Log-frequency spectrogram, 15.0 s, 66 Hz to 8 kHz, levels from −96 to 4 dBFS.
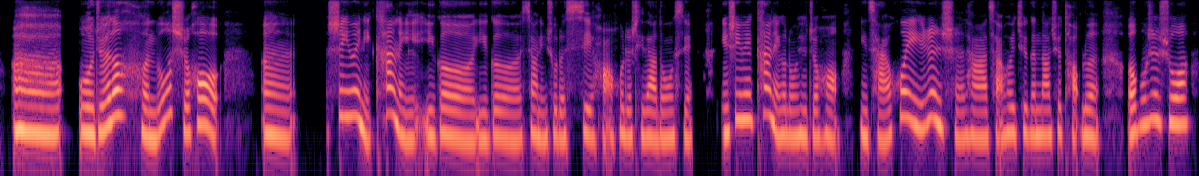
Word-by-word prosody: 呃， 220 -2 +5 0.2
我 220 -1 +5
觉 225 +7 +4
得 345 +2 +9
很 205 - -1
多 280 - -1
时 220 - -1
候， 255 -3 +5 0.5
嗯， 200 -3 0 0.4
是 345 - -4
因 335 0 -1
为 335 -4 +4
你 225 -8 +3
看 370 - 0
了 275 - +3
一 180 -3 -2
一 195 +2 -4
个 190 -3 0
一 185 - -3
个 185 -1 -4
像 200 +2 -4
你 185 - -4
说 200 - -6
的 185 -1 -3
戏 200 +2 -3
好 195 - -4
或 210 +3 -6
者 195 -1 -3
其 200 0 -7
它 195 -1 0
东 190 +1 -3
西， 190 -1 -6 0.4
你 210 - 0
是 220 +9 -1
因 - - +4
为 310 0 +2
看 360 +4 -1
了 - - +3
一 - - -2
个 200 - -1
东 195 0 -2
西 205 - 0
之 195 0 -5
后， 190 -1 -3 0.3
你 200 -4 -1
才 180 -1 -3
会 310 - 0
认 305 +1 +2
识 200 -6 -5
他， 195 -1 -2
才 - - -4
会 215 +1 -2
去 210 0 -6
跟 200 0 -2
他 200 0 -1
去 205 +2 -6
讨 210 - -5
论。 200 -2 -2 0.3
而 210 +1 +4
不 270 +3 -1
是 305 0 0
说 275 -1 +3
205 Hz, 250 characters per minute, -23 LUFS, 195-255 Hz, 0.5 s, 得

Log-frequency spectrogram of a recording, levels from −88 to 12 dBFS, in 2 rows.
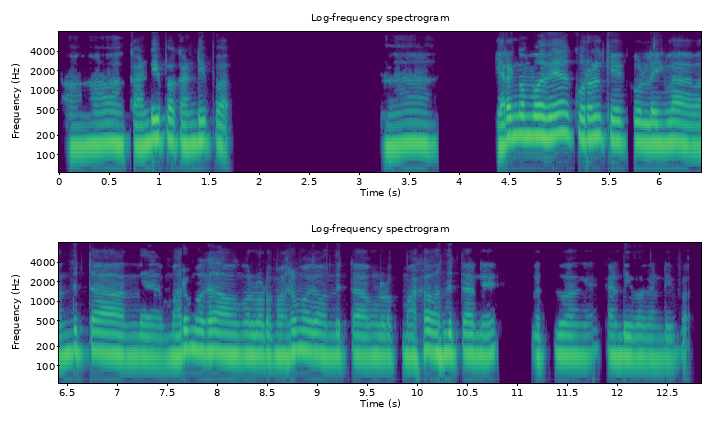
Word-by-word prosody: ஆஹா, 145 +2 -1 0.3
கண்டிப்பா, 170 +5 +3
கண்டிப்பா. 155 0 0 1.6
அ - - -3 1.2
எறங்கும் 200 +3 +5
போதே 195 0 +7 0.2
குரல் 185 +2 +4
கேட்கும் 165 -1 0
இல்லிங்களா, 155 +1 +2 0.2
வந்துட்டா 160 +3 -2 0.3
அந்த 145 +1 -3 0.3
மருமக 170 +2 +1 0.2
அவங்களோட 150 0 0
மருமக 165 +2 +1
வந்துட்டா, 150 0 -4
அவங்களோட 145 0 -3 0.2
மக 135 -3 -2 0.2
வந்துட்டான்னு 150 -1 0 0.5
கத்துவாங்க. 145 0 -3 0.2
கண்டிப்பா, 145 -1 -1
கண்டிப்பா. 135 +2 -8
150 Hz, 100 wpm, -22 LUFS, 145-165 Hz, 1.6 s, போதே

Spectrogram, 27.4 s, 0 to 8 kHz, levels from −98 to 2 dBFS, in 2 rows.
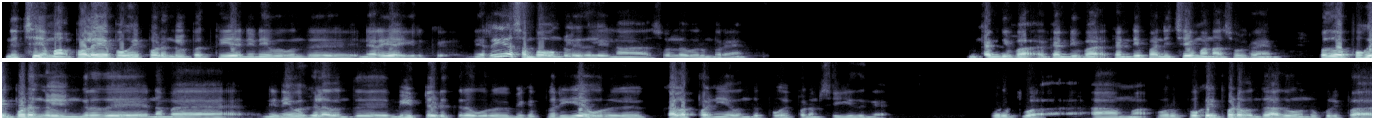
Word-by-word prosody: நிச்சயமா. 155 -3 +4 0.2
பழைய 165 +5 +8
புகைப்படங்கள் 145 -5 +1
பற்றிய 135 +3 +2
நினைவு 120 +1 -3
வந்து 105 +3 -7 0.5
நிறையா 130 +4 +4 0.2
இருக்கு. 410 - -15 0.4
நிறையா 290 +7 +1
சம்பவங்கள் 150 -7 +2
இதிலே 100 -2 -3 0.2
நான் 90 0 -7
சொல்ல 100 +1 -7
விரும்புறேன். 95 - -10 2.4
கண்டிப்பா. 135 -2 +3 0.3
கண்டிப்பா, 115 +2 0 0.2
கண்டிப்பா. 135 +6 0
நிச்சயமா 130 +4 +3
நான் 95 -1 -3
சொல்றேன். 85 0 -6 0.5
பொதுவா 175 +3 +8
புகைப்படங்கள்ங்கிறது, 140 - +3 0.4
நம்ம 105 +1 -3 1.0
நினைவுகள 140 -3 -1 0.2
வந்து 100 +7 -6 0.4
மீட்டு 180 +3 -3
எடுக்குற 115 -3 -5 0.2
ஒரு 100 -1 -2 0.2
மிகப்பெரிய 165 - -6 0.2
ஒரு 110 -3 -4 0.6
களப்பணிய 125 -8 +1
வந்து 95 +6 -8
புகைப்படம் 100 -4 -7
செய்யுதுங்க. 90 -2 -9 1.2
ஒரு 125 0 +1
பு 130 - +1 0.8
ஆமா. 95 -2 -5 0.2
ஒரு 125 0 -2 0.2
புகைப்படம் 175 - +4
வந்து 110 +5 -3
அதுவும் 130 +2 0
வந்து 120 0 -9
குறிப்பா 125 +1 -2
125 Hz, 95 wpm, -24 LUFS, 105-150 Hz, 2.4 s, பழைய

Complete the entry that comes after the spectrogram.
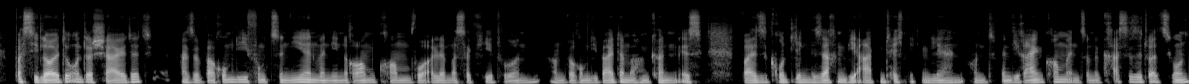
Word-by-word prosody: was 115 0 +3
die 110 - +4
Leute 105 +5 +7
unterscheidet 110 - +2 0.3
also, 95 -2 -1
warum 100 +5 +1
die 110 0 +1
funktionieren, 100 0 +1
wenn 90 0 +1
die - - -1
in 90 - -2
'nen - - -1
Raum 95 +3 0
kommen, 90 -1 -3
wo - - +2
alle 95 -2 0
massakriert 90 0 -4
wurden 90 +8 -4
und 90 -5 -6
warum 90 +1 -1
die 95 - -5
weitermachen 95 0 +1
können, 90 -1 -1
ist, - - 0 0.4
weil 95 +1 +4
sie 100 - -3
grundlegende 100 -1 0
Sachen 95 +3 +2
wie 105 - +3
Atemtechniken 100 +3 -3
lernen. 95 +4 -2
Und 90 +1 -6
wenn 95 - 0
die 95 - -3
reinkommen 110 +4 0
in 95 - -5
so 90 - -8
'ne 95 -1 -4
krasse 120 - -4
Situation, 105 0 +1
100 Hz, 200 wpm, -24 LUFS, 90-105 Hz, 0.4 s, Leute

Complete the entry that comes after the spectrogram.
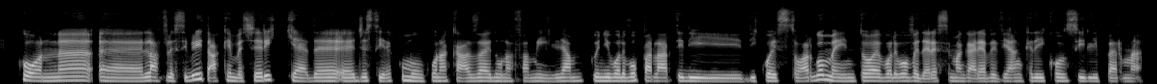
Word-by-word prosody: con, 170 -4 +2
ehm, 170 -4 +1
la 175 -1 +4
flessibilità 170 - +1
che - - -6
invece 165 +2 0
richiede, 165 -5 +1
ehm, - - +2
gestire 165 -1 -2
comunque 170 -2 -1
una 165 0 0
casa 155 +1 0
ed 160 - -1
una 155 -1 -2
famiglia. 155 0 -3 0.2
Quindi, 165 -2 +1
volevo 165 +1 +2
parlarti 160 0 0
di 150 -2 +1
di 155 - -4
questo 160 -1 -1
argomento 170 -2 +1
e 165 - +4
volevo 160 +1 0
vedere 145 -3 0
se, 155 - -10
magari, 150 -2 0
avevi 155 +1 -3
anche 155 +1 -4
dei 155 -1 +1
consigli 160 -2 -2
per 150 -1 -3
me. 145 -1 -4
160 Hz, 170 wpm, -22 LUFS, 155-170 Hz, 0.2 s, la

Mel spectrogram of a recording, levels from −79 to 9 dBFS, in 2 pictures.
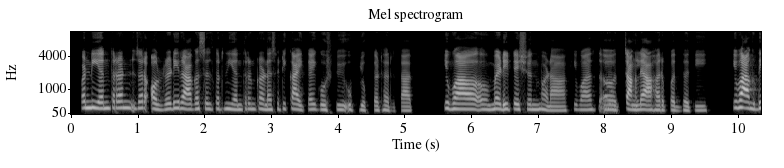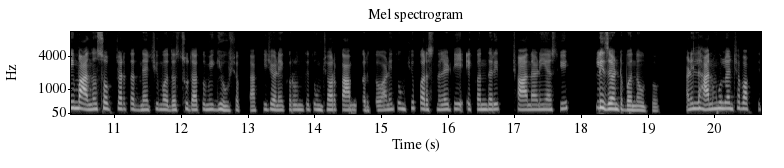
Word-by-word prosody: पण 260 0 +3
नियंत्रण 255 0 +4
जर 250 0 0
ऑलरेडी 215 +3 +1
राग 210 -2 +4
असेल, 220 -1 -2
तर 220 - -3
नियंत्रण 215 0 -1
करण्यासाठी 210 0 -3
काय-काय 200 -1 +1
गोष्टी 185 0 -3
उपयुक्त 175 -2 -7
ठरतात? 155 -2 -4 0.5
किंवा 220 -3 +5 0.3
अ, 195 +2 -1
मेडिटेशन 200 -1 +1
म्हणा 160 -6 -1 0.2
किंवा 185 -1 -4 0.2
अ, 185 0 -2 0.2
चांगल्या 190 0 +5
आहारपद्धती 165 -3 -3 0.4
किंवा 265 +1 +9
अगदी 240 +2 +2
मानसोपचार 220 -1 +3
तज्ज्ञाची 185 +1 -5
मदतसुद्धा 185 +1 -3
तुम्ही 195 0 -3
घेऊ 185 -3 -1
शकता, 165 0 -10
की 195 +4 -12
जेणेकरून 185 0 -4
ते - - -9
तुमच्यावर 190 0 -3
काम 180 0 +1
करतं 170 0 -9
आणि 195 +2 -5
तुमची 225 +1 -6
पर्सनॅलिटी 205 0 -3
एकंदरीत 200 0 -2 0.3
छान 190 -1 +2
आणि 195 +1 -2
अशी 195 +5 -5 0.4
प्लीझंट 220 -6 +5
बनवतो 160 -5 -3 0.4
आणि 215 +4 -1
लहान 200 -3 +4
मुलांच्या 235 0 0
बाबतीत 220 -2 -4
195 Hz, 140 wpm, -24 LUFS, 185-220 Hz, 0.5 s, किंवा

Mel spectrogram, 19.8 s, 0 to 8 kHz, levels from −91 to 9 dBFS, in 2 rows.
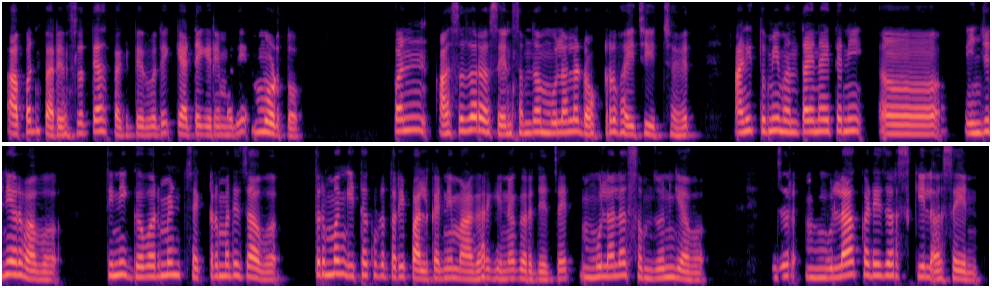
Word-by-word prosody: आपण 235 +5 -1
पॅरेंट्सला 170 +3 +1
त्याच 240 0 +3
पॅकेटमध्ये, 175 +2 -3
कॅटेगरीमध्ये 175 +3 -1 0.2
मोडतो. 175 - +2 0.9
पण 265 +2 +2 0.2
असं 205 +6 +2
जर 275 0 +6
असेल 195 -6 +2
समजा 215 +2 0
मुलाला 225 +2 +2
डॉक्टर 235 - +1
व्हायची 190 -4 -1
इच्छा 170 +1 -7
आहे 165 +1 -1 0.5
आणि 225 +3 +4
तुम्ही 250 +1 +2
म्हणताय 235 -1 +3
ना 245 +1 +3
त्यांनी 255 0 +1 0.2
अ, - - -1 0.8
इंजिनियर 240 +5 +3
व्हावं 160 -7 +1 0.5
त्यांनी 250 +2 +2
गव्हर्नमेंट 225 +4 +2
सेक्टरमध्ये 225 +5 -1
जावं. 180 -8 +3 0.4
तर 260 - +3
मग 275 +1 +3
इथं 230 +2 -2
कुठेतरी 220 -3 -3
पालकांनी 185 +1 +2
माघार 175 0 +1
घेणं 180 0 -4
गरजेचं 160 -1 -2
आहे. 180 - -2 0.2
मुलाला 220 +4 0
समजून 195 0 -2
घ्यावं. 160 -7 -1 0.8
जर 230 +4 -2
मुलाकडे 235 +6 +2
जर 240 0 +2
स्किल 220 -1 -4
असेल 170 -2 0
210 Hz, 135 wpm, -24 LUFS, 175-240 Hz, 0.9 s, जर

